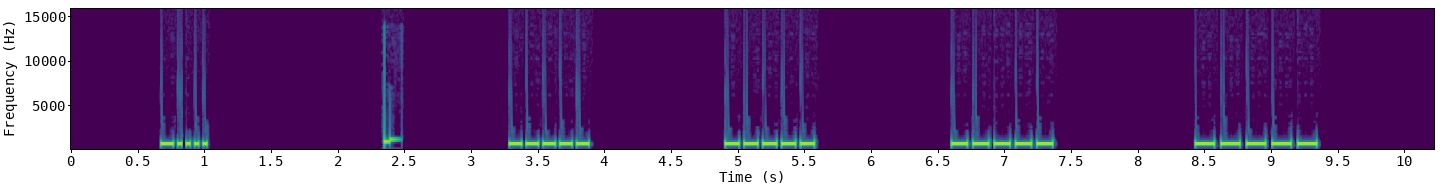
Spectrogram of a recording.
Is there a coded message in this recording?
Yes: Morse code from 0.7 to 9.3 s, heard as a keyed tone, about 34 wpm, spaced as for 8 wpm, 700 Hz. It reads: 6 0000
